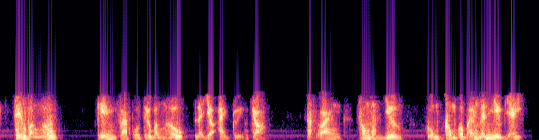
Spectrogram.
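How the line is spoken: Shouting. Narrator (Vietnamese): Lão Nhậm quát lên

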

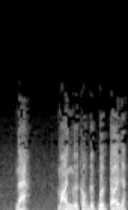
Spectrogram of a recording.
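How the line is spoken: Shout. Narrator (Vietnamese): quát

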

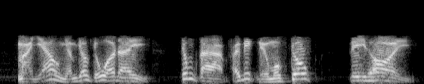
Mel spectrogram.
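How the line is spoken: Old man shouting. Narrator (Vietnamese): Lão quát

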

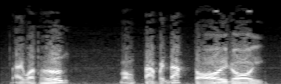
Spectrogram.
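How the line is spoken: Shouted. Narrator (Vietnamese): Hai tên lạc ma kia quát

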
